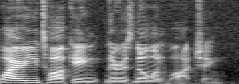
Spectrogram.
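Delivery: ordinary delivery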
